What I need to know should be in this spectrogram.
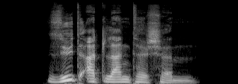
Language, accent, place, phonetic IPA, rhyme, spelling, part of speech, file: German, Germany, Berlin, [ˈzyːtʔatˌlantɪʃm̩], -antɪʃm̩, südatlantischem, adjective, De-südatlantischem.ogg
- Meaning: strong dative masculine/neuter singular of südatlantisch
